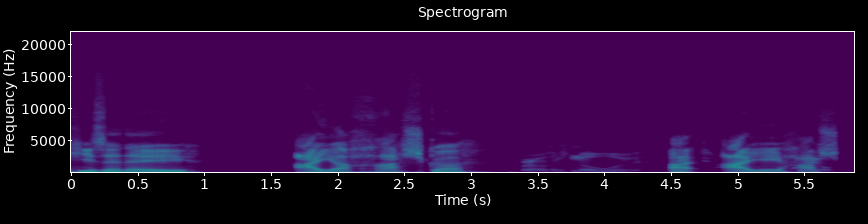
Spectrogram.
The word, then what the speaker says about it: ayahuasca: happens at a ayahuasca?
